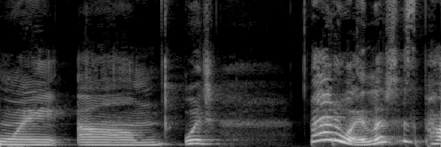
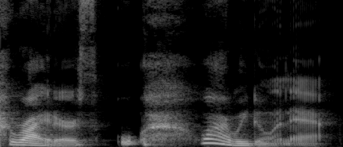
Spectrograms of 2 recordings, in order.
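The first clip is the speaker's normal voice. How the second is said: weary plea; 8 semitones lower, 11 dB quieter than usual. Real, not acted. Weary sigh at the writers.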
